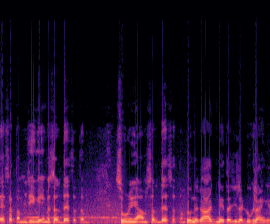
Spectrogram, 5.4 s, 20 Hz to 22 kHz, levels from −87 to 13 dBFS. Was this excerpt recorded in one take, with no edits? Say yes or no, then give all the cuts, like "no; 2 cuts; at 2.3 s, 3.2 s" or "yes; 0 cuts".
no; 1 cut; at 3.6 s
